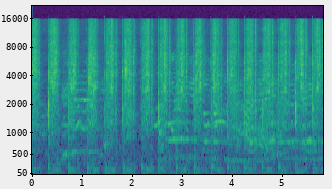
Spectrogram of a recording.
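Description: Double-edged carving knife blade being sharpened on wet sandpaper, rubbed back and forth in quick, even rasping strokes about three times a second.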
